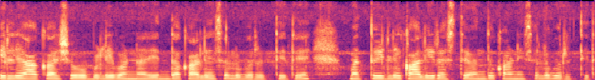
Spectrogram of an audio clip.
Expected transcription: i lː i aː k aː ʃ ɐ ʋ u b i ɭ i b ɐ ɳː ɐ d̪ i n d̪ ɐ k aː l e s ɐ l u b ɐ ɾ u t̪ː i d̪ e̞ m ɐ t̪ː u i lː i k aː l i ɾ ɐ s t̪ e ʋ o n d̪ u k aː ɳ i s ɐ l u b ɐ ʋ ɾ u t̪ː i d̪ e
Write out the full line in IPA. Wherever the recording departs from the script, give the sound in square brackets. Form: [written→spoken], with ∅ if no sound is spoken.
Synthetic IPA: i lː i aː k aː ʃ ɐ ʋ u b i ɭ i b ɐ ɳː ɐ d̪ i n d̪ ɐ k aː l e s ɐ l u b ɐ ɾ u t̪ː i d̪ e̞ m ɐ t̪ː u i lː i k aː l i ɾ ɐ s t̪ e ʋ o n d̪ u k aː ɳ i s ɐ l u b ɐ [ʋ→∅] ɾ u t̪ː i d̪ e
